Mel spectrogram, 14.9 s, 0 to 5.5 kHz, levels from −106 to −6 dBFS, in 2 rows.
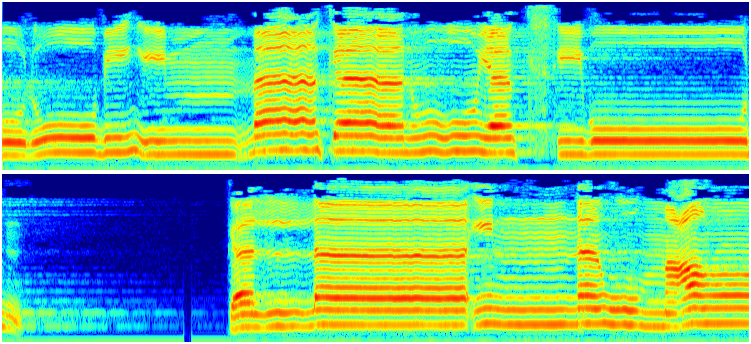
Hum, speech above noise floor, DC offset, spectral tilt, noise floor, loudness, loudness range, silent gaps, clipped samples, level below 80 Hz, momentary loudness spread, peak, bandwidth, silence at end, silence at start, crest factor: none; 50 dB; under 0.1%; -7.5 dB/octave; -73 dBFS; -23 LUFS; 8 LU; none; under 0.1%; -74 dBFS; 10 LU; -6 dBFS; 5.4 kHz; 0 s; 0 s; 18 dB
